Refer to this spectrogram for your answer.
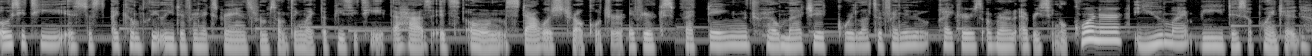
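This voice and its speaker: With music in the background, a woman speaks at a fairly quick pace in a very deep, low pitch. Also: ordinary pitch variation, hardly any pauses. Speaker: thru-hiker. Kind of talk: casual talk to camera.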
